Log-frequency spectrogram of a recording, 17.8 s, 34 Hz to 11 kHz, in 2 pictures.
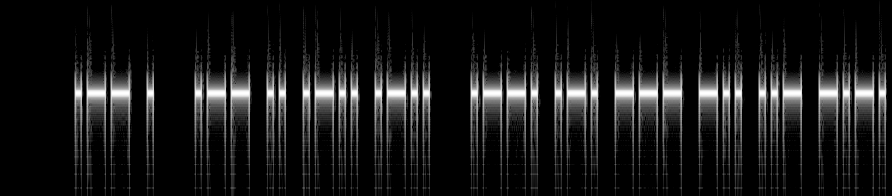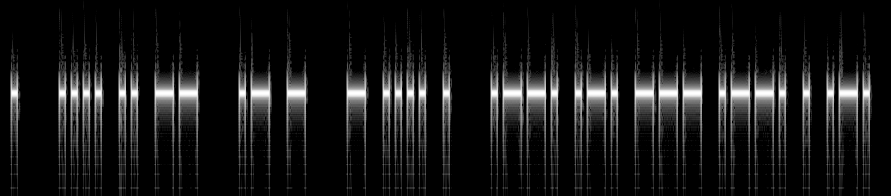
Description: Morse code, heard as a keyed tone, about 20 wpm, 700 Hz. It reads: WE WILL PRODUCE HIM AT THE PROPER
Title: Sentences from Top 1000 Words - Review Part 5 - 20wpm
